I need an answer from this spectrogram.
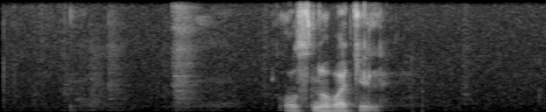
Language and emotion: Russian, neutral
